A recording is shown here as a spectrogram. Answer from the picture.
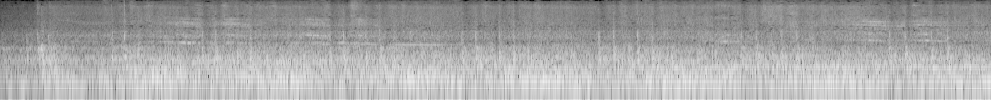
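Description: Italo high-speed electric train passing through the station at speed without stopping. Its loud rush of wheels and air builds suddenly about half a second in and then holds steady, with rapid clicks of the wheels over the rails and faint high whines.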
